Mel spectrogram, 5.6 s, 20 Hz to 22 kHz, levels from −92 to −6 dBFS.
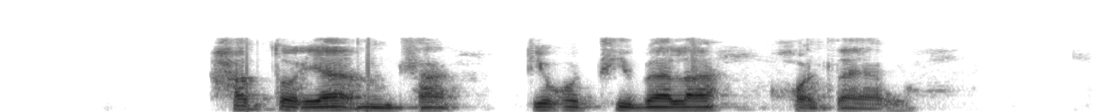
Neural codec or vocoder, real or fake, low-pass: codec, 24 kHz, 0.9 kbps, WavTokenizer, medium speech release version 1; fake; 5.4 kHz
